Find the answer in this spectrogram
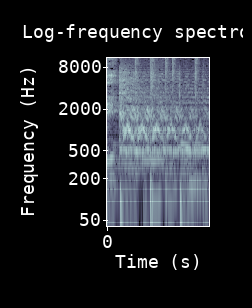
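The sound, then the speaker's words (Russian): A wailing emergency siren rises and falls repeatedly in a steady cycle, loud, set over a thudding bass beat in a song. “а где-то в столице все воют сирены.”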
